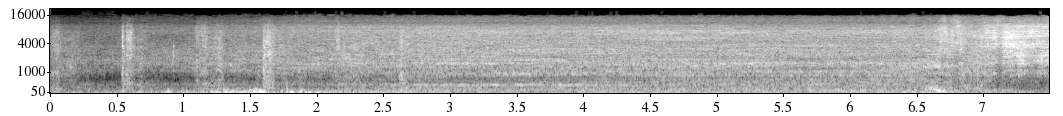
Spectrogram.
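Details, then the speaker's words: Paving-crew truck, loading up: loud, continuous high hiss steady under a few clanks, air escaping from a blown air suspension airbag needing replacement. "Oh. Airbag. I got a basically a blown airbag."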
